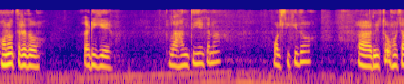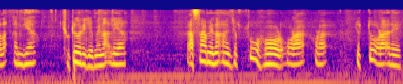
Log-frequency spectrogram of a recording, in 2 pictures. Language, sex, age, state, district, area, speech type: Santali, male, 45-60, Jharkhand, East Singhbhum, rural, spontaneous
